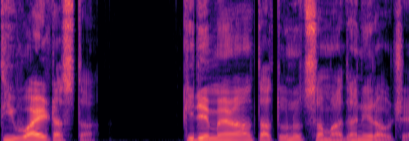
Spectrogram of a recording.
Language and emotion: Goan Konkani, neutral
